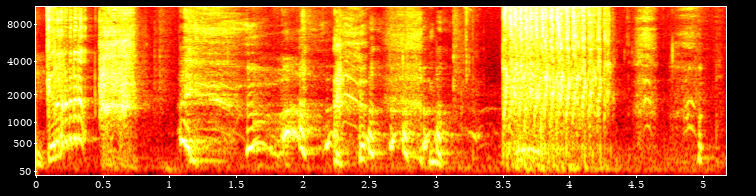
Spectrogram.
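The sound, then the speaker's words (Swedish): A voice imitates a horse, with wavering whinny-like squeals, snorting bursts and a loud, buzzy lip-flutter near the end, fairly loud with no other sounds around it. “är det där, är det där pruttljud? Nej, ett hästljud.”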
